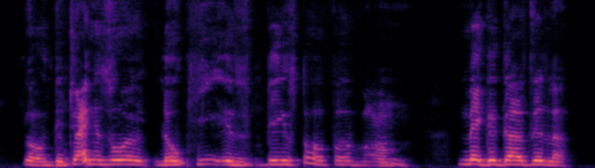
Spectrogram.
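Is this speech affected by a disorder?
Yes: cerebral palsy; cannot walk, uses wheelchair.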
